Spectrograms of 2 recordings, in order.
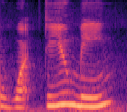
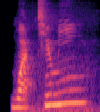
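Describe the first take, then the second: First: "Do you" is said fully as two words. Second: "Do you" is reduced to a quick "d'you". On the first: The speaker calls it wrong. "they don't say what do you mean" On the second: The speaker calls it right. "In speaking, they say what you mean, like that"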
